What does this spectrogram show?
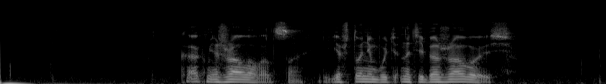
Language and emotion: Russian, sad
